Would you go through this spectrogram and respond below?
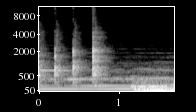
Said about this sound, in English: the two hear a knock on Ronald's door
